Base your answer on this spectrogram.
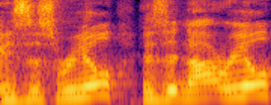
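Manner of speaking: ordinary talk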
